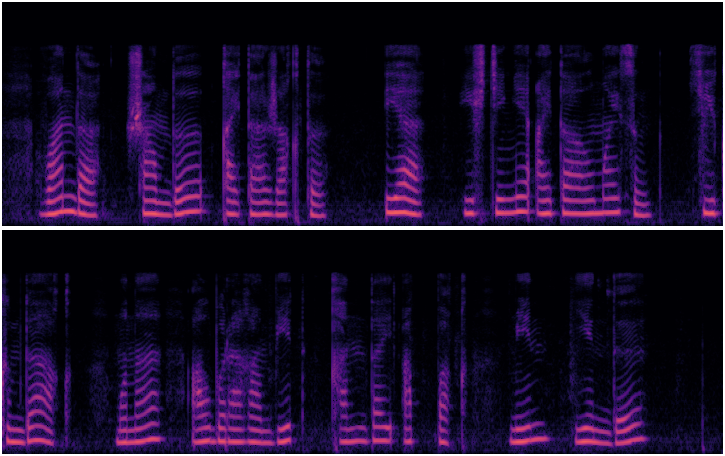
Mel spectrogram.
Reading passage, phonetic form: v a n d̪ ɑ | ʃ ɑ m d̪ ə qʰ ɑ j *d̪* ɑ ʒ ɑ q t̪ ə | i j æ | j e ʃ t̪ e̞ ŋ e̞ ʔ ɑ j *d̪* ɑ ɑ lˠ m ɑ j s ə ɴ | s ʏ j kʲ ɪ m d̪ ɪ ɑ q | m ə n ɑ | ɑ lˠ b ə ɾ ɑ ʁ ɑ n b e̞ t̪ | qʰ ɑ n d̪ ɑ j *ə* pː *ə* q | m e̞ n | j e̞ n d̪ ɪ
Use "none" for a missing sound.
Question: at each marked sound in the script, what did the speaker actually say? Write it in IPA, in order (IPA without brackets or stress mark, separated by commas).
t̪, t̪, ɑ, ɑ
